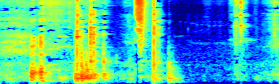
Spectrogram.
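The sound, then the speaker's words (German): Handling of a bottle of Hungarian beer: a few glassy clinks and knocks, then a short, sharp hiss as the cap comes off and the beer foams over, followed by quieter rustles and fizzing touches. No one speaks. “Sprudelt gleich heftig los.”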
